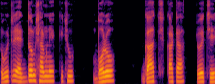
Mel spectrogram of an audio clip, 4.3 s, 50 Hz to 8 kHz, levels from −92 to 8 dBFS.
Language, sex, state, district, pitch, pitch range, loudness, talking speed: Bengali, male, West Bengal, Alipurduar, 165 Hz, 150-170 Hz, -18 LUFS, 110 wpm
